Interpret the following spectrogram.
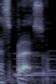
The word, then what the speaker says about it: espresso: correctamente el proceso, pero la palabra original italiana no tiene x, este error es tan común que incluso en algunos diccionarios de inglés se escribe con una x xpro, pero es correcto decir El espresso, que viene de un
